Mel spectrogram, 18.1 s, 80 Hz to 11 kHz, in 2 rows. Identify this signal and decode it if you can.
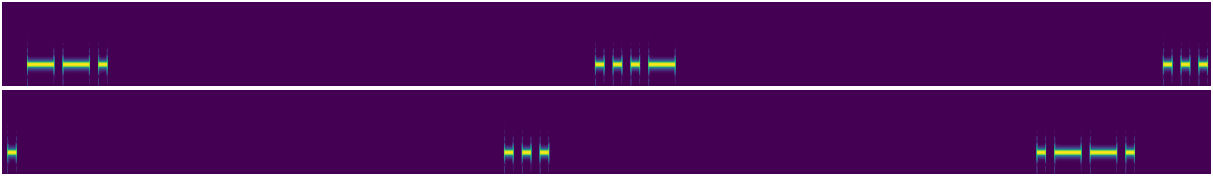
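Morse code, heard as a keyed tone, about 18 wpm, 920 Hz. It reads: G V H S P
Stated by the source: Polish Morse lesson teaching the letter C, from SP9MOA Niepołomicki Klub Krótkofalowców.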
